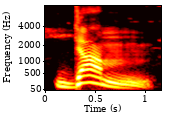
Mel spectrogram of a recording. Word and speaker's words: dumb: So, climb, thumb, dumb, numb, bomb, tomb. What do all these words have in common? The B's are completely silent at the end.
